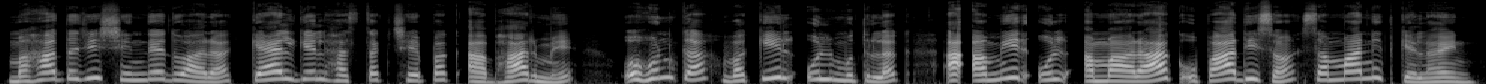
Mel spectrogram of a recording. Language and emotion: Maithili, neutral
